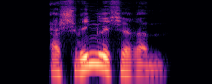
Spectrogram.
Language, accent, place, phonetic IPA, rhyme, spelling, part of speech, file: German, Germany, Berlin, [ɛɐ̯ˈʃvɪŋlɪçəʁəm], -ɪŋlɪçəʁəm, erschwinglicherem, adjective, De-erschwinglicherem.ogg
- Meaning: strong dative masculine/neuter singular comparative degree of erschwinglich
